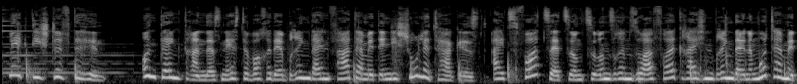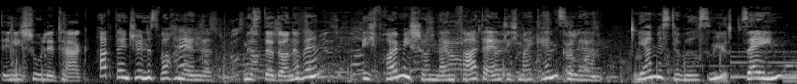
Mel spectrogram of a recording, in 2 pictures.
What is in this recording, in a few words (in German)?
Lehrerin; Stimmproben; Eureka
